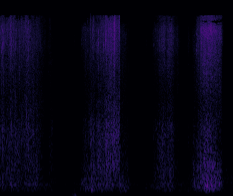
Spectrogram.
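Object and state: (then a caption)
Sequin pillow cover being scratched. Fingers with painted nails scratch and rub across iridescent plastic sequin fabric on a pillow cover. Repeated strokes make bright, crinkly rustling bursts with short quiet gaps between them.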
